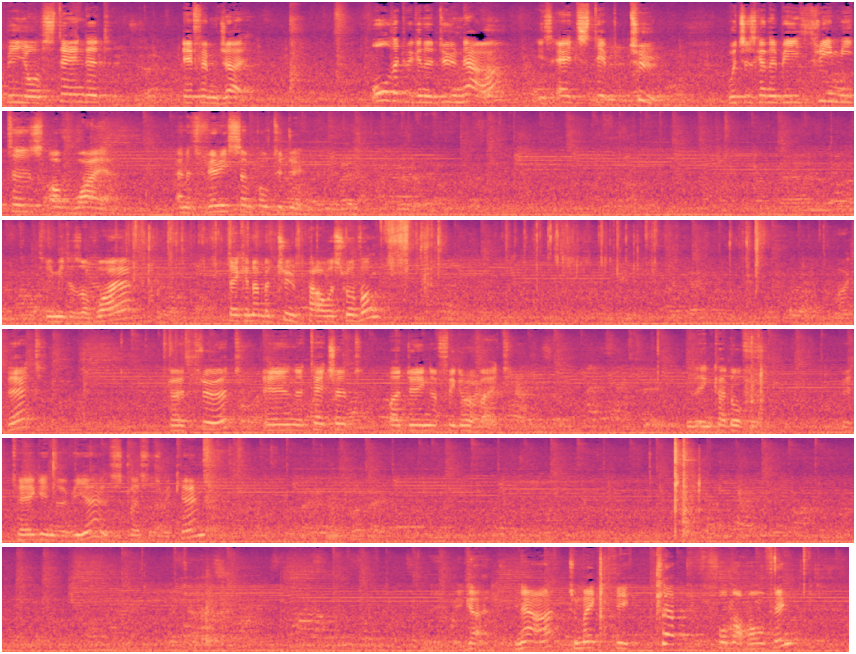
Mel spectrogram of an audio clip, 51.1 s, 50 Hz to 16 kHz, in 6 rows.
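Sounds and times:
steady low hum: 0.0s - 51.0s
background music: 3.6s - 51.0s.

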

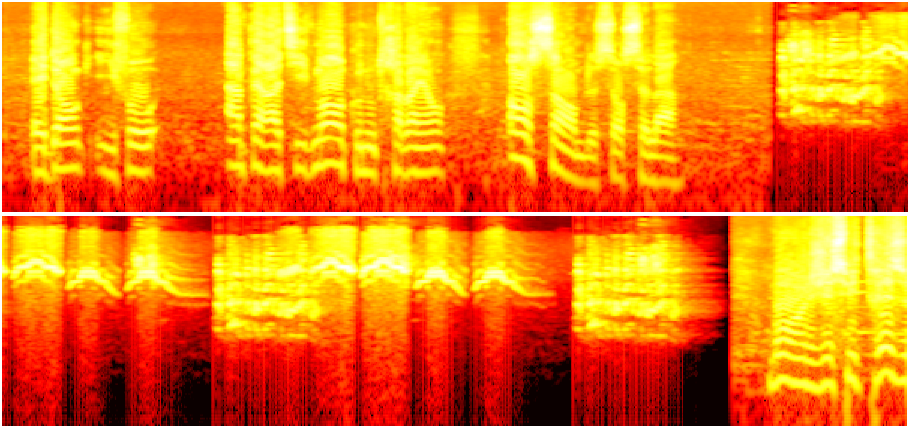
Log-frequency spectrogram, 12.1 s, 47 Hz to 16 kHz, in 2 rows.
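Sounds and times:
loud arching bird calls: 5.2s - 10.9s.

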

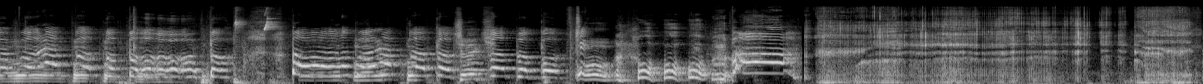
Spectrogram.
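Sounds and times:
man croaking raspily: 8.1s - 12.0s.

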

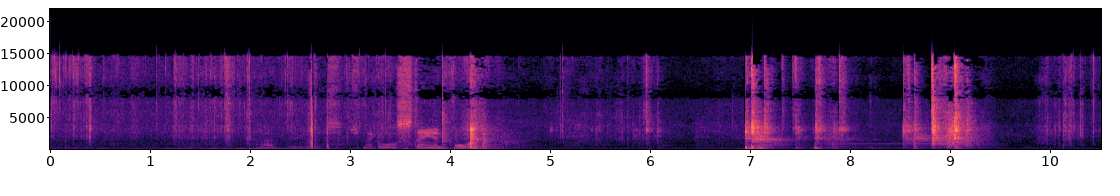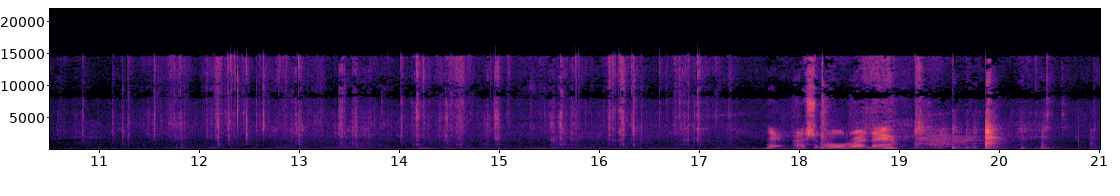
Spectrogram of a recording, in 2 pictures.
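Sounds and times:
aluminium foil crinkling: 0.0s - 4.1s, 4.8s - 6.6s, 9.7s - 17.6s
metal clinks on grill grate: 6.9s - 9.4s, 19.0s - 20.6s.

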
